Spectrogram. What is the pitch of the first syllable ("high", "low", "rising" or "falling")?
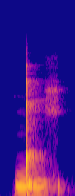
low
